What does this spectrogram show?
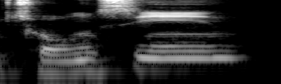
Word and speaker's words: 重新: अच्छा, इस अच्छा छोंग वर्ड के ऊपर हमें केयरफुल रहना पड़ेगा। इसकी दो प्रोनाउंसिएशंस हैं। एक होता है चोंग, रिमेंबर चोंग का चोंग चोंग है ना ये। जी सो इसको चोंग भी पढ़ा जाता है और छोंग भी पढ़ा जाता है। सो हमें देखना पड़ेगा, इसे याद रखना पड़ेगा कहाँ पे इसकी क्या प्रोनाउंसिएशन है।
